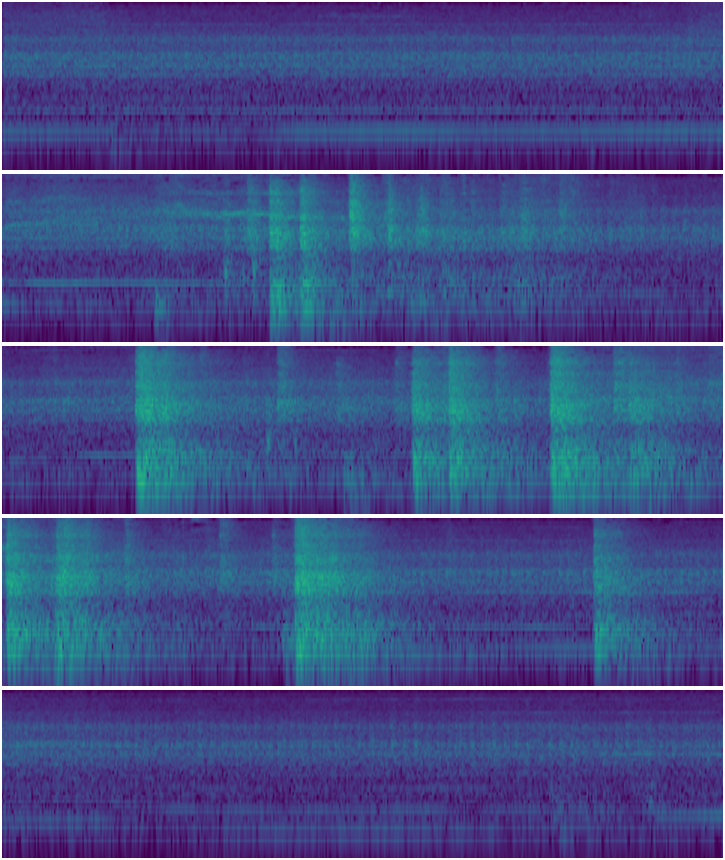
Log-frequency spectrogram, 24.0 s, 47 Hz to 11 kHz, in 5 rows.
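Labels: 0.0s Soft indistinct whirring. 6.1s
6.1s Metallic knocking on containers, muffled. 8.8s
8.7s A quiet motor is rumbling. 10.4s
10.4s Metallic knocking on containers, muffled. 19.2s
19.1s A quiet engine hums. 24.0s

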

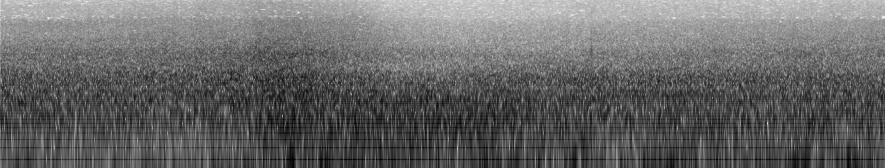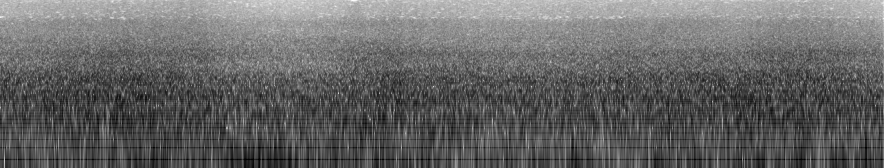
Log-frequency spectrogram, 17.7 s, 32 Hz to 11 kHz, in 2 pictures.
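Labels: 0.0s Waves crashing loudly on the beach. 17.7s

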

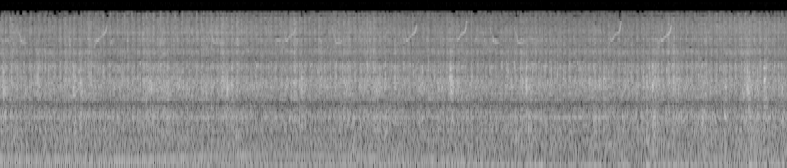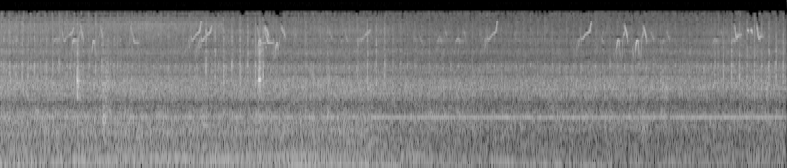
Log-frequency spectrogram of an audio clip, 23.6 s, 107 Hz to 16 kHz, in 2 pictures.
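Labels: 0.0s A heavy engine runs with a dull, bassy sound in an oscillating pattern accompanied by irregular chirping sounds. 12.3s
12.3s Heavy engine running with a dull, bassy sound decreasing in loudness, accompanied by irregular chirping. 23.6s

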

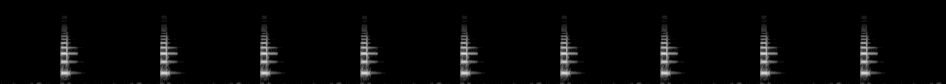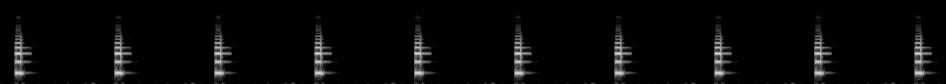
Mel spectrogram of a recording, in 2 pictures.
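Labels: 0.6s A loud horn sounds in a steady pattern. 18.8s

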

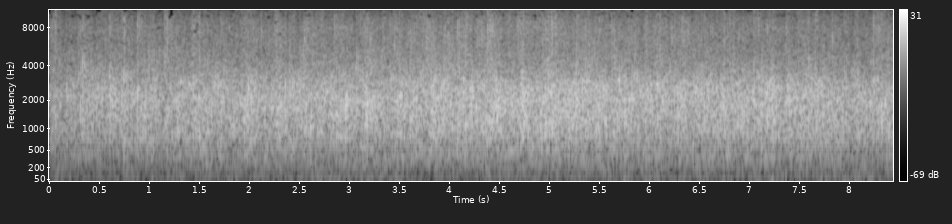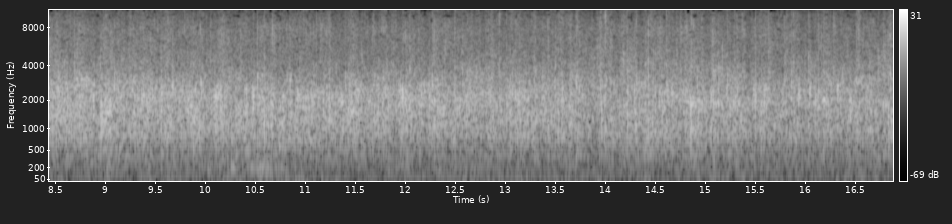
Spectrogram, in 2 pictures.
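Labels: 0.0s Continuous clapping from a large crowd. 16.9s

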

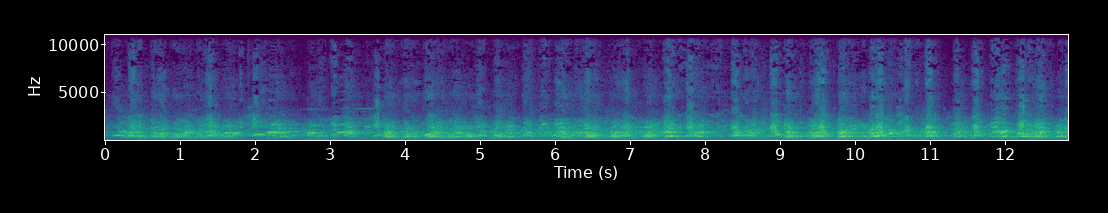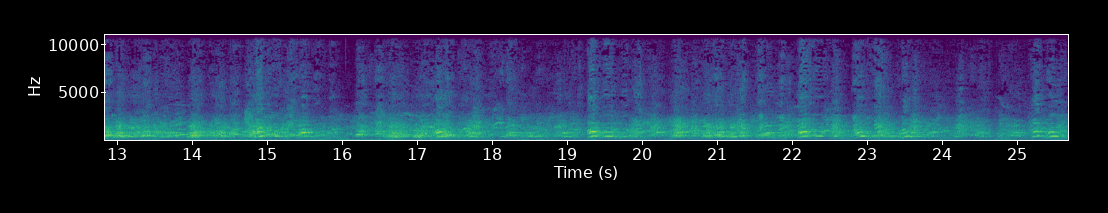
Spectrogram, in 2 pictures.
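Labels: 0.0s A group of dogs barking. 25.7s

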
